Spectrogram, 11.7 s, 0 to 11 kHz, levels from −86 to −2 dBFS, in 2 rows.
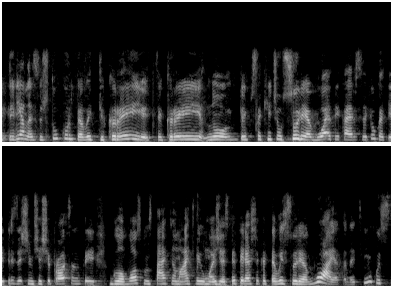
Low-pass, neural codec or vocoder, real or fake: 7.2 kHz; codec, 16 kHz, 4 kbps, FreqCodec, larger model; fake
